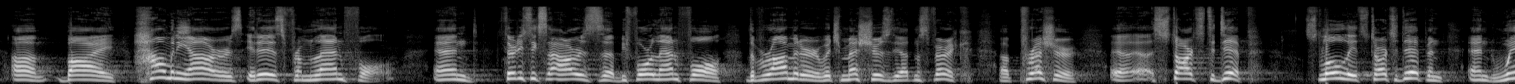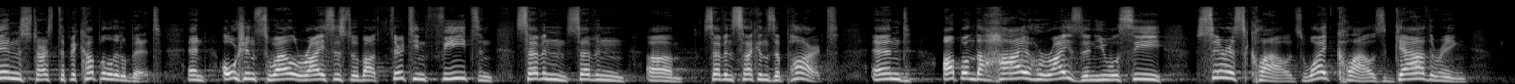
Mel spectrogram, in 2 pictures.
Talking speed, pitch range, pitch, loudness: 140 wpm, 200-250 Hz, 230 Hz, -16 LUFS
